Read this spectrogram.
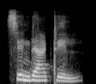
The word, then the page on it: syndactyl: Indian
